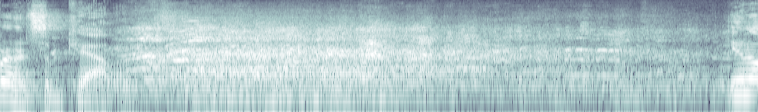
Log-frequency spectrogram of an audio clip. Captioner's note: audience laughing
